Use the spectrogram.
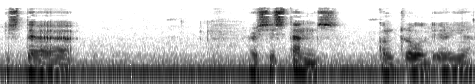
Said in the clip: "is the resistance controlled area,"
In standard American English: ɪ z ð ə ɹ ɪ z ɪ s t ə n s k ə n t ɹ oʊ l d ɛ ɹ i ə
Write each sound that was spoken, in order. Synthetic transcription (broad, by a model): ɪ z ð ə ɹ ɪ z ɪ s t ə n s k ə n t ɹ oʊ l d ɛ ɹ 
